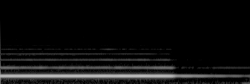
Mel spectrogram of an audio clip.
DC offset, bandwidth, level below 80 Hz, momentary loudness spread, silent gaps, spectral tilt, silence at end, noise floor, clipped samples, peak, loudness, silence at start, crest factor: under 0.1%; 2.1 kHz; -68 dBFS; 12 LU; none; -8.5 dB/octave; 0.25 s; -43 dBFS; under 0.1%; -16 dBFS; -21 LUFS; 0 s; 6 dB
